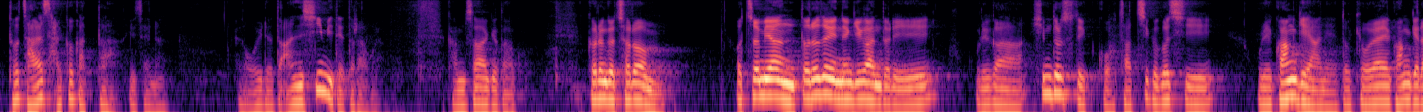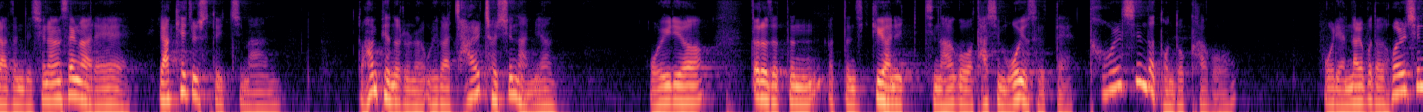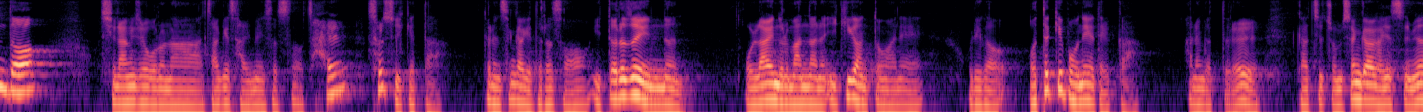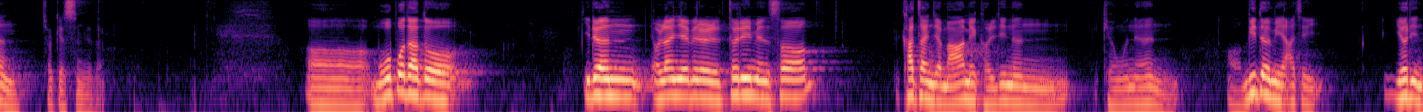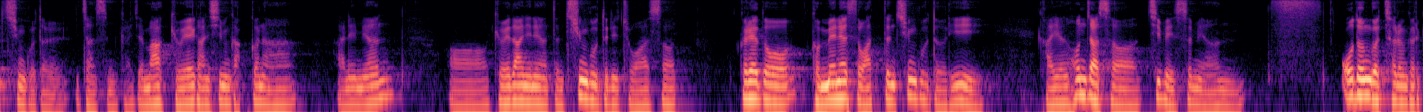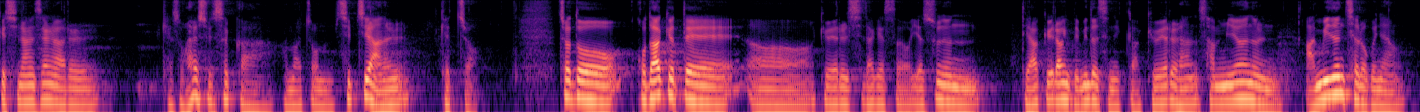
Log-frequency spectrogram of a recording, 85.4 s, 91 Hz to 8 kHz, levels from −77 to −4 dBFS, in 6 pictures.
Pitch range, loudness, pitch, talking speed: 115-150 Hz, -22 LUFS, 125 Hz, 275 characters per minute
